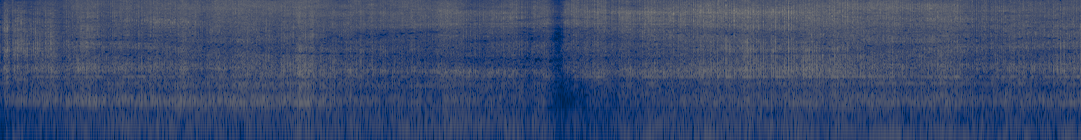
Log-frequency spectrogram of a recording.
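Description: Long nails scratch hard and slowly across a hollow, textured cardboard tube lying on its side. The result is a steady, dense rasping scrape with a hollow low resonance, holding an even level apart from a brief dip about halfway through.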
